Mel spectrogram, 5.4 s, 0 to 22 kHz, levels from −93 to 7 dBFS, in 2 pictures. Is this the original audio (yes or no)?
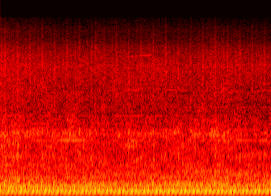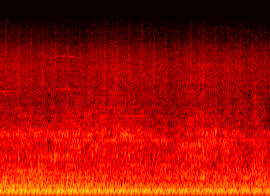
yes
